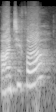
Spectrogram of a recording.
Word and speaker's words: Antifa: I'm going with the uh uh Laura Ingram pronunciation. Oh, Auntie Fa. Well, Auntie Fa sounds like my auntie Fa, you know, a u n t i e fa f a.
